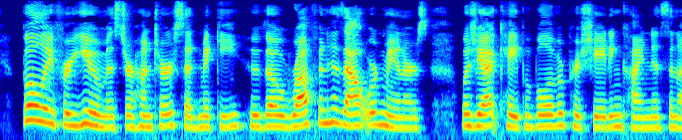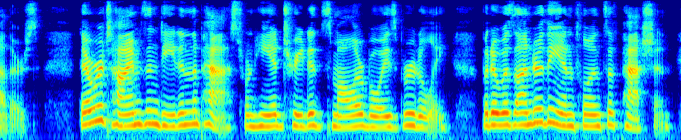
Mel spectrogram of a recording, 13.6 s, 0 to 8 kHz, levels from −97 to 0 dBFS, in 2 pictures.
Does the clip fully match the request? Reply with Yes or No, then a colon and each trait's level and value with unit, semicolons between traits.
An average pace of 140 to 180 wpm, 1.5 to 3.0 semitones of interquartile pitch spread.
No: average, 195 wpm; average, 2.7 semitones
